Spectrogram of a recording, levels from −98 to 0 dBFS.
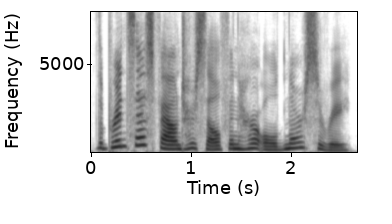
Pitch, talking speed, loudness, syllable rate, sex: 240 Hz, 180 wpm, -18 LUFS, 4.8 syllables/s, female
